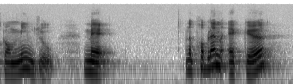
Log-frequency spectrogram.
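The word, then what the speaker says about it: 民族: Donc, minzoku, un caractère, c'est comme ça. Et puis, on utilise aussi les mêmes deux caractères, mais on prononce d'une façon différente. On prononce comme minzu.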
